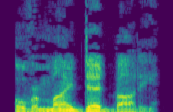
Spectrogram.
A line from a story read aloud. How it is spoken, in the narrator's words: growled Lucifer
